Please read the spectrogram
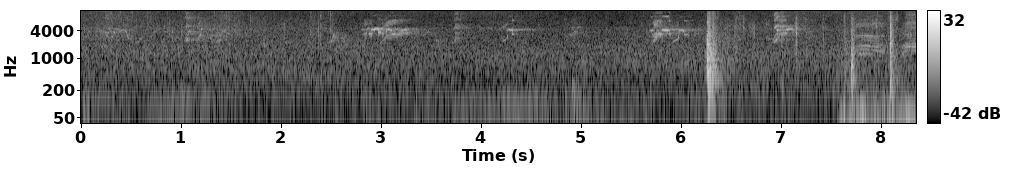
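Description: Faint bird chirps over a low hum, then one sharp click about six seconds in, the loudest moment. Near the end comes the clunk of a car door being opened.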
